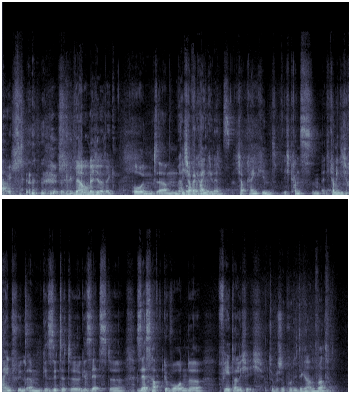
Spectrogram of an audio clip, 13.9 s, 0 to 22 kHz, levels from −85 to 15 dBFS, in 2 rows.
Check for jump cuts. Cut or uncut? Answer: cut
